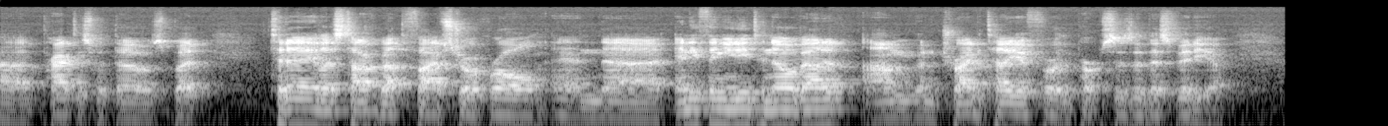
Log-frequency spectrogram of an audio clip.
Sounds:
Speech

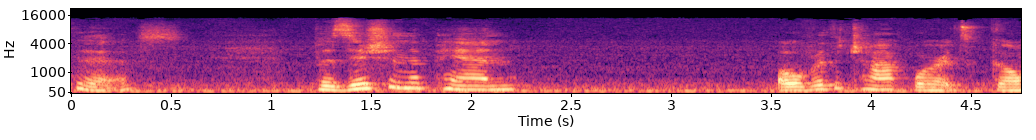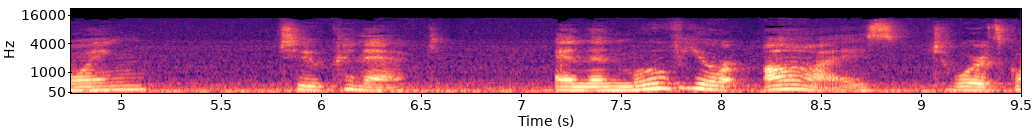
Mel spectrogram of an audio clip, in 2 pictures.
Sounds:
Speech

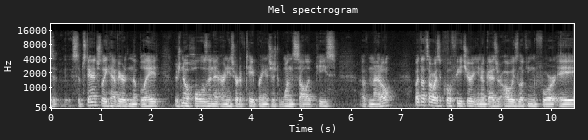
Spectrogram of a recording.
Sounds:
Speech

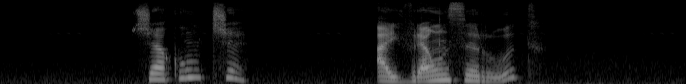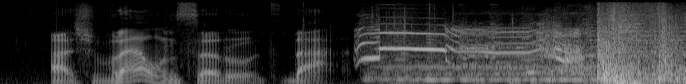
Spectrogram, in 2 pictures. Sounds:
Music, Speech

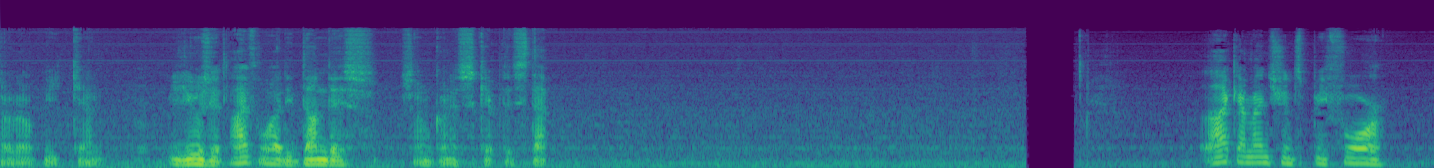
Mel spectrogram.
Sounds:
Speech

